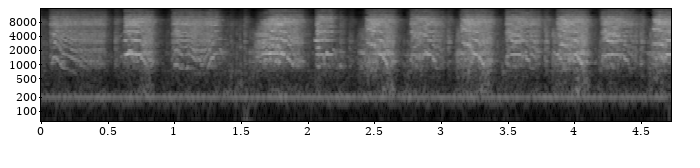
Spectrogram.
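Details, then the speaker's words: Arrma Fire-Team RC after one bash with assembly issue: diff cups wearing, rear drive shaft bent, front shaft wobbling; high chirpy squeaks about twice a second in step with shafts turning, everything dry: dry drivetrain squeak. "The front drive shaft's got a little wobble to it now as well. You can hear all the squeaking going on now."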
